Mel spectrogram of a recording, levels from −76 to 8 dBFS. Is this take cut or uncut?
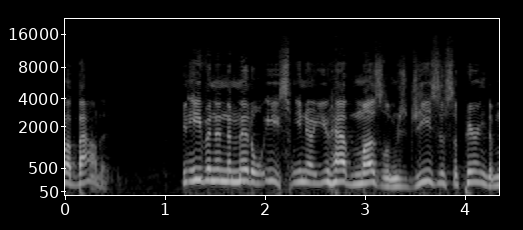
cut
